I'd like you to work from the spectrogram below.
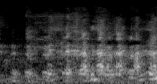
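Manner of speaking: breathy burst of laughter at his own tale; real unvoiced laugh. Real, not acted. Laughing at his own tale, a real laugh. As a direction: laugh off the tall story.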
